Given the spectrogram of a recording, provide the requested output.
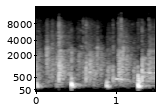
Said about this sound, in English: Del Strain, ladies and gentlemen, round of applause.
